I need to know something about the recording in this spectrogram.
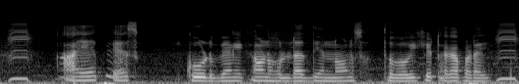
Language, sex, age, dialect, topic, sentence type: Bengali, male, 18-24, Western, banking, statement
